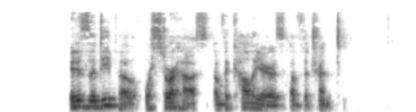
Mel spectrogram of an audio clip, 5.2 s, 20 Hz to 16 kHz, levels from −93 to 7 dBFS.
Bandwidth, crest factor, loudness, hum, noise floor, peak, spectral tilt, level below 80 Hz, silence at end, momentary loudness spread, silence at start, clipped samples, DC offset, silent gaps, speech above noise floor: 11.5 kHz; 20 dB; -23 LUFS; none; -77 dBFS; -4 dBFS; -5.5 dB/octave; -62 dBFS; 0.95 s; 11 LU; 0.85 s; under 0.1%; under 0.1%; none; 55 dB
